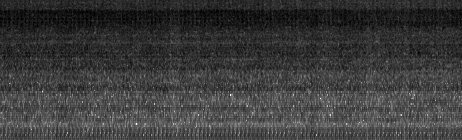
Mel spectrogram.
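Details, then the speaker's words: Engine on a generator with the head machined to run on LPG, changing over from petrol: a steady drone that stumbles and coughs as leftover petrol in the carburettor burns off during the gas changeover. "так закриваєм зразу бачите я перевожу оцим краном ставлю в нейтраль і потом добавляю потрошку пока перейде на гад почуйте й трошки подьоргує"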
